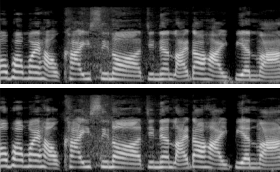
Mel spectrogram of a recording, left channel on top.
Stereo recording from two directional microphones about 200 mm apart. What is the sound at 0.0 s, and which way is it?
Speech, 5° right (ahead or behind).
